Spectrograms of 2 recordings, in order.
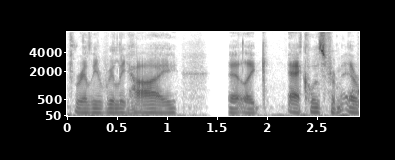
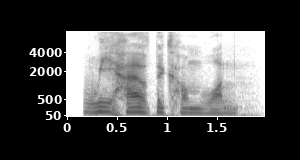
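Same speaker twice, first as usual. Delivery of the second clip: faintly unearthly, eerie, slightly otherworldly delivery. Voicing an echoing presence at the end of the session: slightly otherworldly voice. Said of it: "slightly otherworldly voice just say".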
